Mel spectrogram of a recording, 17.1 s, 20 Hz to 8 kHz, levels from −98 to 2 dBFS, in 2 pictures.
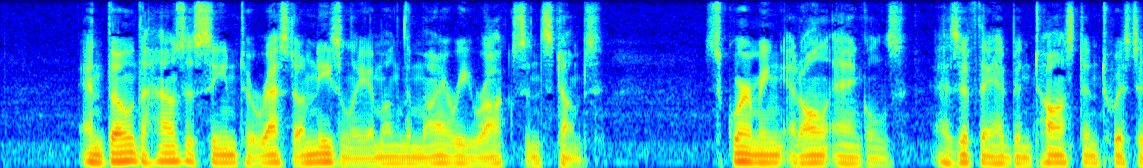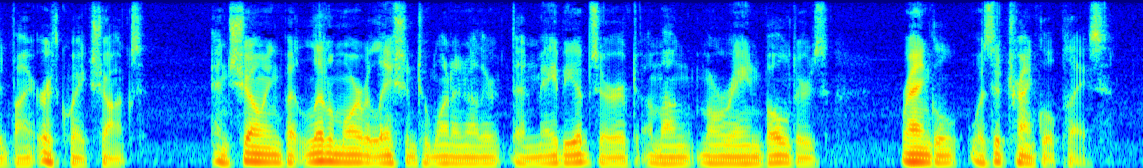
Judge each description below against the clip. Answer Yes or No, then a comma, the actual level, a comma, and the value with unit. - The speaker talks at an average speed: Yes, average, 175 wpm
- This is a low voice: Yes, very low, 80 Hz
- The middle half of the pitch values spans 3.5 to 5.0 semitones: No, average, 3.0 semitones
